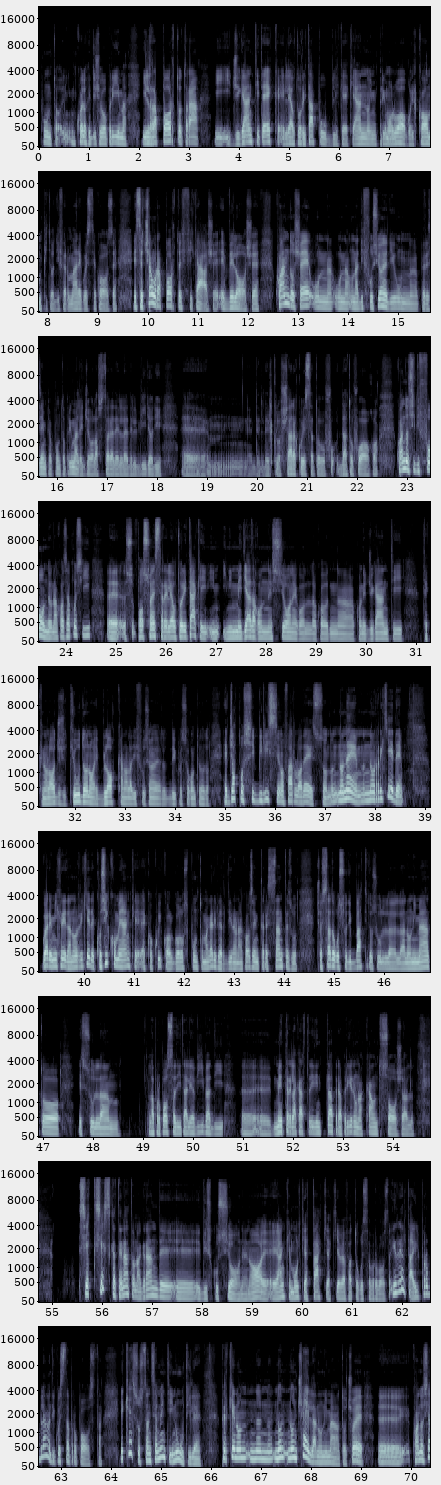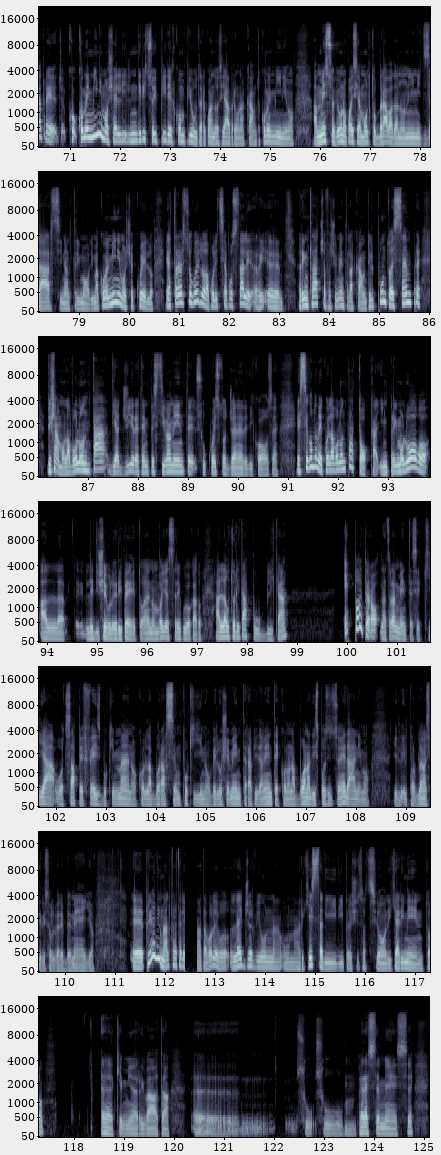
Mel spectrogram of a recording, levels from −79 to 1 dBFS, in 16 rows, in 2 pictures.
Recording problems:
audio cutting out; at 1:52

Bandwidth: 14 kHz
